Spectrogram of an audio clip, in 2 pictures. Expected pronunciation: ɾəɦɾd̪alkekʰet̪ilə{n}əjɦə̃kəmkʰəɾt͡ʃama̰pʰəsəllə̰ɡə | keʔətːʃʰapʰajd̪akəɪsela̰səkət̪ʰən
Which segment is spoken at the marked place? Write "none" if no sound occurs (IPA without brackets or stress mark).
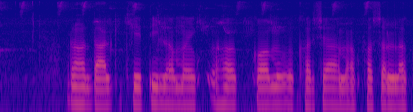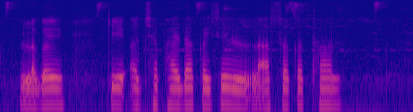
m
